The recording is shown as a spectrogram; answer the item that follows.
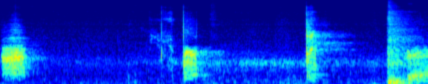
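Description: Short, broken voice-like fragments from a ghost-box (spirit box) app playing through a phone, about four brief bursts separated by low hiss. The investigators take them for spirit words, captioned as "burn" and "bad or bed".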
